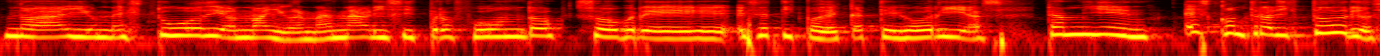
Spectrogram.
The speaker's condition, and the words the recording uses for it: Deafness. Más que nada porque no tenemos afectaciones en el aparato articulador.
